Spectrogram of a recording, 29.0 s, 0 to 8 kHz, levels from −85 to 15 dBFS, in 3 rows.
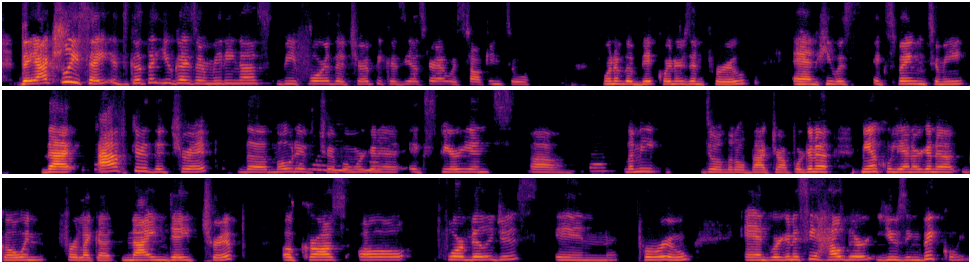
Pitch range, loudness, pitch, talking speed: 235-275 Hz, -23 LUFS, 250 Hz, 170 wpm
